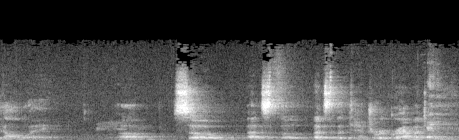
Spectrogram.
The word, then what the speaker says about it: Yahweh: When it's spelled out in its Hebrew consonants, it's YHWH. Sometimes in English we say Yahweh.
